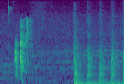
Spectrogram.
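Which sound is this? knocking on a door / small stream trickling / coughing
knocking on a door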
